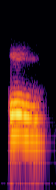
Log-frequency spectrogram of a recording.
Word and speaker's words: Om: In Om, actually it's A-U-M. Om. Om. It's A-U-M generally. But this is also right. Om Tat Sat. For most of the activities, whatever does, if they said Om Tat Sat, that is like Krishnarpanamastu.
